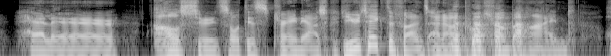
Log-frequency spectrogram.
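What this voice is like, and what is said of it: Imitates a cartoon train character's voice. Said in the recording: “my Derek impression”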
